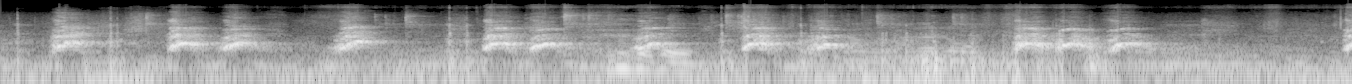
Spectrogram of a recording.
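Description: Dogs bark repeatedly at a family double birthday celebration, sharp close barks in uneven bursts throughout, with people talking underneath.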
